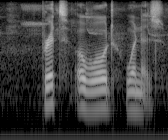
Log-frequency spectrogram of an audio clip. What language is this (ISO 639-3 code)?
eng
